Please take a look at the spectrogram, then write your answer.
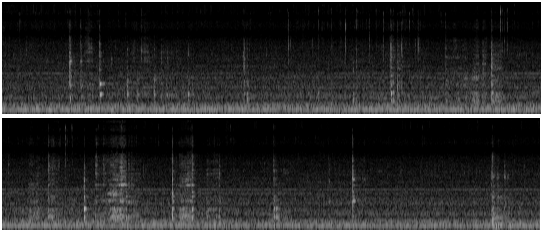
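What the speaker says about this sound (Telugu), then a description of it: "ఇప్పుడు దీంట్లో మనం ఇందాక ఉడకబెట్టుకున్న పప్పు వేసేసుకోవాలి" Boiled dal stirred into simmering tamarind pulusu for pappu charu, a ladle scraping and knocking against the pot in irregular strokes over a low bubbling and steady kitchen hum.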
